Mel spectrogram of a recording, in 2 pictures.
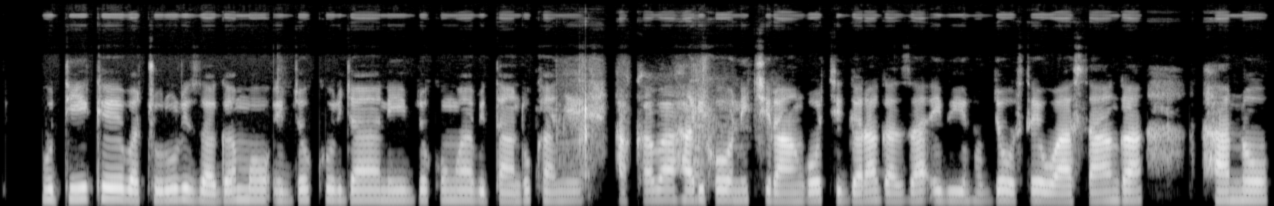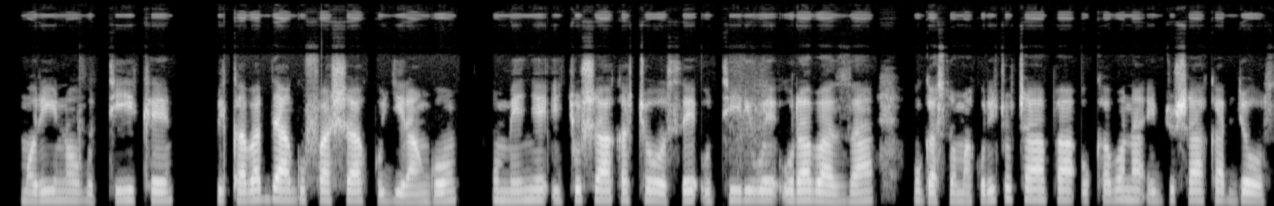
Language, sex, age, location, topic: Kinyarwanda, female, 25-35, Musanze, finance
